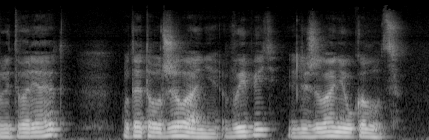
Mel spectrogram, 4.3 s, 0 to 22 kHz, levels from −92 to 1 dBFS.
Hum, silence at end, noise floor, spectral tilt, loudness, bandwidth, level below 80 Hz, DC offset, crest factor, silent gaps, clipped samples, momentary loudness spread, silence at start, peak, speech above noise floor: none; 0.3 s; -54 dBFS; -7 dB/octave; -24 LUFS; 15 kHz; -58 dBFS; under 0.1%; 14 dB; none; under 0.1%; 10 LU; 0 s; -10 dBFS; 31 dB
